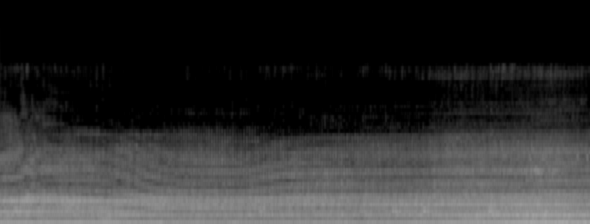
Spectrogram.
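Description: A tractor hauling a loaded trolley of fill earth rumbles and rattles steadily close by, a continuous engine drone without talk.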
